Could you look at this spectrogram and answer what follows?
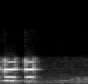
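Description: Two short telephone dialing tones beep in quick succession at moderate volume, followed by a faint hum of room noise in a hearing room.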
